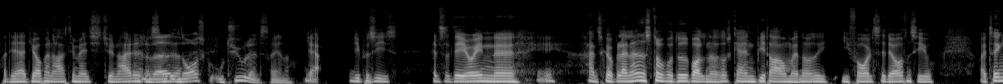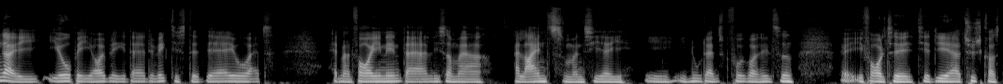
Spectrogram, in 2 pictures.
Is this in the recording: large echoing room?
no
